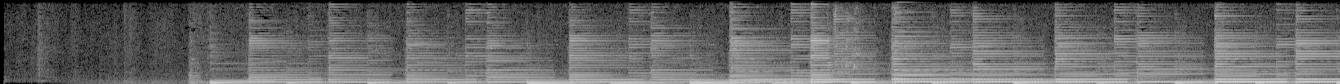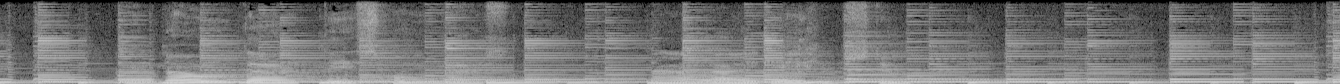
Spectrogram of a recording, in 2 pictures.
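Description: Acoustic guitar playing a song's instrumental intro, coming in about a second and a half in after a near-silent start.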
